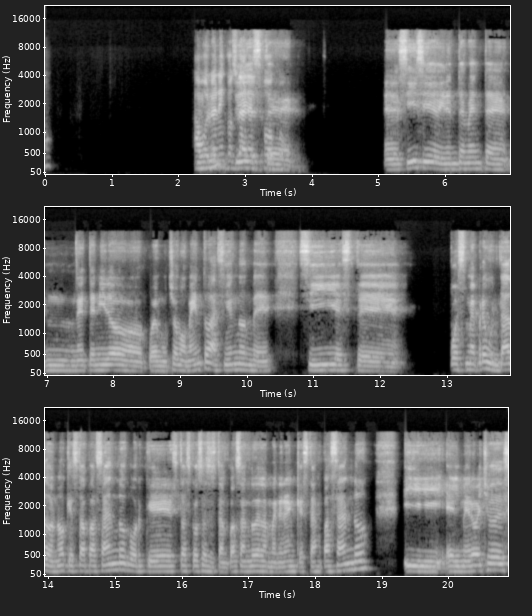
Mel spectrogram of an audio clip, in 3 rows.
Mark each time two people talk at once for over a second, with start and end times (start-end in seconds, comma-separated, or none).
2.3-3.7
